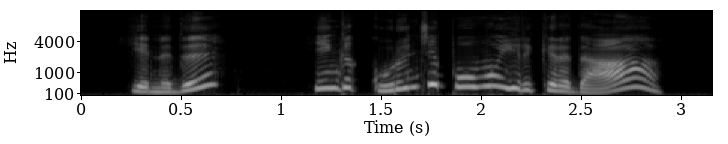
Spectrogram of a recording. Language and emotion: Tamil, surprised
